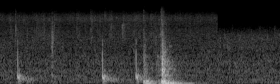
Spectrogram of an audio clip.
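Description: A wooden door opens and shuts with a thud.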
